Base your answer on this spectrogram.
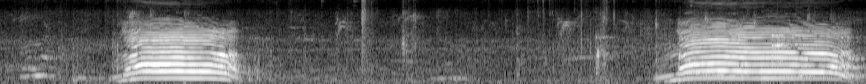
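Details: Goat giving two loud, quavering baa calls about five seconds apart, each roughly a second long with a bending start, over a quiet background of faint knocks and rustles.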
